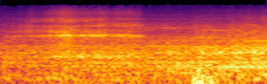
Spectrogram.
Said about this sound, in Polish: Autobus podjeżdża.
